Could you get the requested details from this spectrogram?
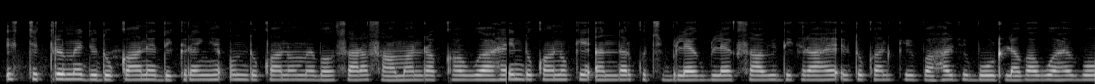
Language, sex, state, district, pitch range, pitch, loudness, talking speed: Hindi, female, Maharashtra, Dhule, 210-220 Hz, 215 Hz, -24 LUFS, 215 wpm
